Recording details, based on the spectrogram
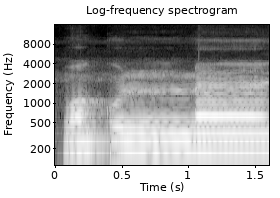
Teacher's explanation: nanya panjang karena dinamakan mad tabi'i, ada harokat fathah bertemu dengan alif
